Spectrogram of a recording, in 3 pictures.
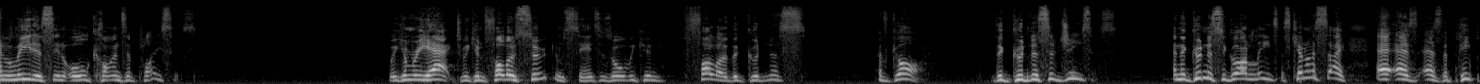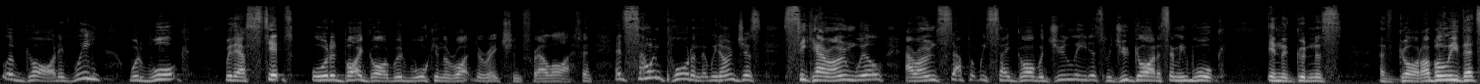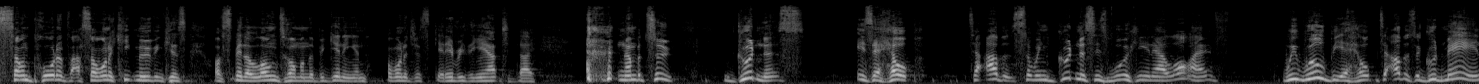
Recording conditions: large echoing room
